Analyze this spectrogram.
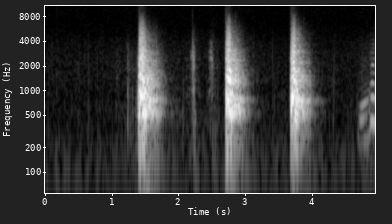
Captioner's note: dog barking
